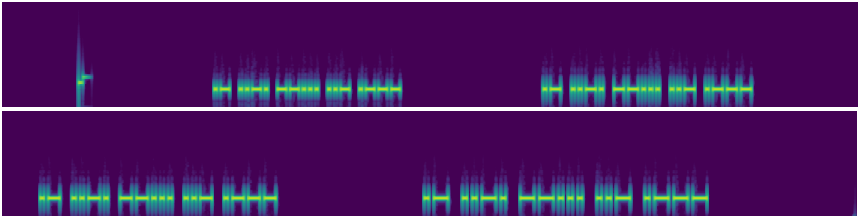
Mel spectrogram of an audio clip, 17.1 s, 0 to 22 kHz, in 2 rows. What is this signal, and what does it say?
Morse code, heard as a keyed tone, about 31 wpm, 700 Hz. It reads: AF7UJ AF7UJ AF7UJ AF7UJ
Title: Speed Racing - USA 2x2 Call Signs 25wpm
